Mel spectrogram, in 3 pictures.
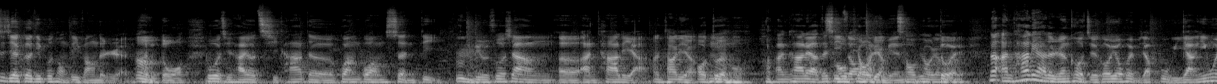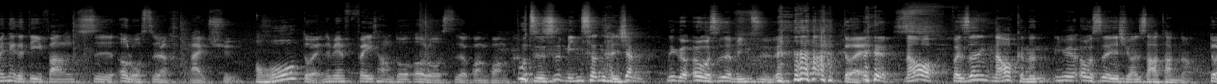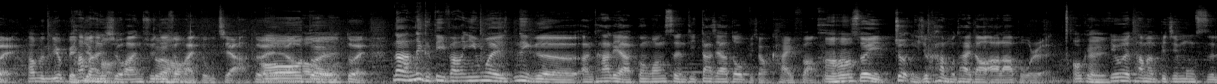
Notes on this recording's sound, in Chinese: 本集白噪音指數：蚊風級 1/5。錄音地點：登陸土星土耳其咖啡永康店。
